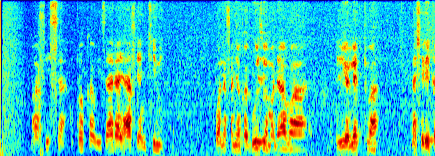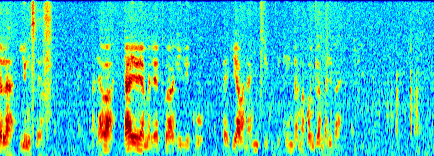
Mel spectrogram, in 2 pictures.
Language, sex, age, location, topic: Swahili, male, 25-35, Nakuru, health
